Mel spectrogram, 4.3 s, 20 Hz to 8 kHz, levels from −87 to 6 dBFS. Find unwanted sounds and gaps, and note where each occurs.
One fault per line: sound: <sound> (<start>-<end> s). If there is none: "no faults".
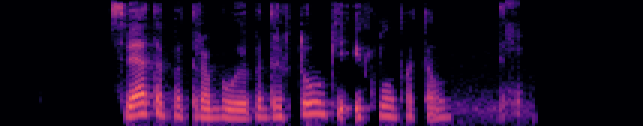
sound: laugh (3.3-3.5 s)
